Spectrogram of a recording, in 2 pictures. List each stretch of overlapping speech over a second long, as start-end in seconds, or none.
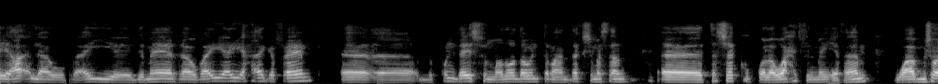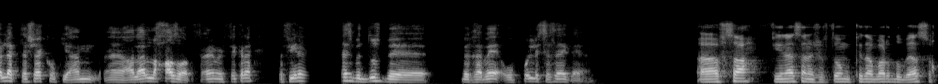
none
